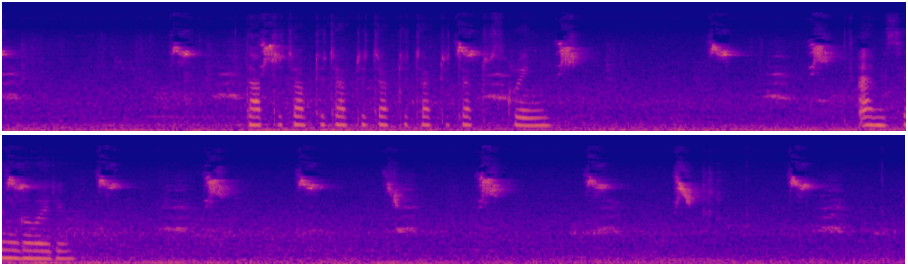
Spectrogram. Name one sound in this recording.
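A young woman speaks softly close to the microphone.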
